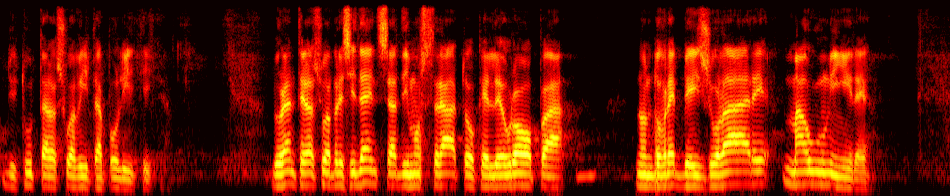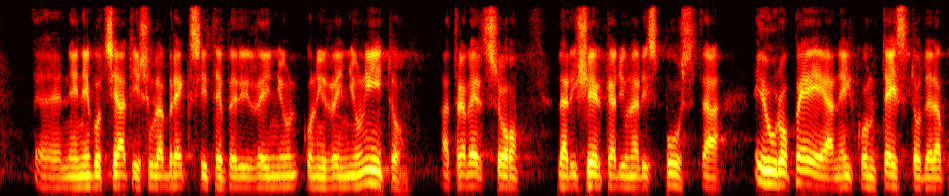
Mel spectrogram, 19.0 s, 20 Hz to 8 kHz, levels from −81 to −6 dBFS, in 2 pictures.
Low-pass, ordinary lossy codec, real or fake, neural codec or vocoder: 7.2 kHz; none; fake; codec, 24 kHz, 6 kbps, HILCodec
